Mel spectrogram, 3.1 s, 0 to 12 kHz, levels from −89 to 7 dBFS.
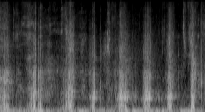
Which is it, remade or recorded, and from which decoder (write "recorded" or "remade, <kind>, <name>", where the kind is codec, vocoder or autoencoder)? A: remade, vocoder, BigVGAN v2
